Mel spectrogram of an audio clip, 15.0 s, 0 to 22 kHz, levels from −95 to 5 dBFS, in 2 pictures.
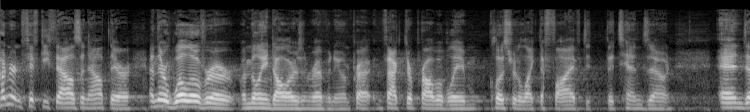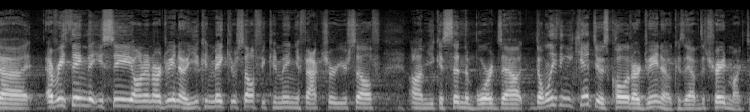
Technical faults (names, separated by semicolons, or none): none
